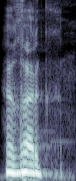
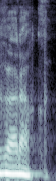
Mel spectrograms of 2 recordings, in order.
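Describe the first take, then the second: First: गर्क in one syllable, ġark; everyday गर्क, no vowel after the r; colloquial pronunciation. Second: गरक in two syllables, ġa-raq; original pronunciation. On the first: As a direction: say गर्क with r and k run together. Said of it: "पर बोलचाल में". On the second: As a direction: say गरक with a vowel between r and final q. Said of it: "जो original शब्द है". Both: Shown as a demonstration.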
